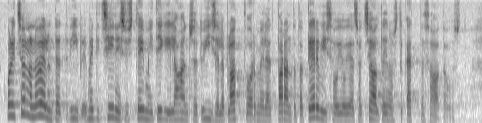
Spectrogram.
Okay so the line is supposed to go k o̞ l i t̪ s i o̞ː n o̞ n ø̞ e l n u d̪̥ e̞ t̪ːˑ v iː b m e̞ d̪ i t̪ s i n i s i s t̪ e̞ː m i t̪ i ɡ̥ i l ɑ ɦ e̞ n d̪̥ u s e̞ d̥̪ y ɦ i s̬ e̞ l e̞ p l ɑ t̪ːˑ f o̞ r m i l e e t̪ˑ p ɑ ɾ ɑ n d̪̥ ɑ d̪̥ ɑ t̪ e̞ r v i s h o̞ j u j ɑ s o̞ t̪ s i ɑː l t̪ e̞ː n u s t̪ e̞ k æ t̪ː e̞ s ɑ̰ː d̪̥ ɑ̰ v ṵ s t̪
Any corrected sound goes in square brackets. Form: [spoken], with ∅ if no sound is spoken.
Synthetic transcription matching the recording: k o̞ l i t̪ s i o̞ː n o̞ n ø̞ e l n u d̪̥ e̞ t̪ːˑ v iː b m e̞ d̪ i t̪ s [iː] n i s [y] s t̪ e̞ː m i t̪ i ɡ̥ i l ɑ ɦ e̞ n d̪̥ u s e̞ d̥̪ y ɦ i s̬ e̞ l e̞ p l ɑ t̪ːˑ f o̞ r m i l e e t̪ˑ p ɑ ɾ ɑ n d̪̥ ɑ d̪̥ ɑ t̪ e̞ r v i s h o̞ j u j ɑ s o̞ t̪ s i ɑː l t̪ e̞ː n u s t̪ e̞ k æ t̪ː e̞ s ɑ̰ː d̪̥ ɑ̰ v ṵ s t̪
